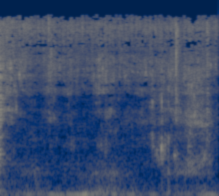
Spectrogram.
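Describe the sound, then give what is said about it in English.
Tap water runs into a bowl in a kitchen sink, filling it with detergent so the bowl can soak after bread dough is mixed. A soft, steady hiss of flowing water continues throughout, with a few faint drips. “in the sink and put a little detergent in it and fill it up so it soaks, so it'll be easier to clean when the time comes.”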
